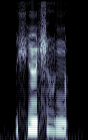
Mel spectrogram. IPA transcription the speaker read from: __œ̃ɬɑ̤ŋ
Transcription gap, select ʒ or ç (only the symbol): ç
